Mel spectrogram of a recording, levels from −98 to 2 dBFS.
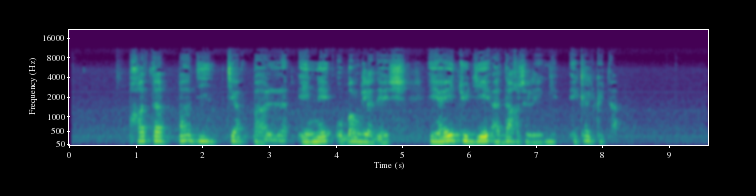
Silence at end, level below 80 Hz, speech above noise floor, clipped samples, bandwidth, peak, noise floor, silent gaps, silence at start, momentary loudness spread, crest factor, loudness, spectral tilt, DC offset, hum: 1.35 s; -58 dBFS; 36 dB; under 0.1%; 11 kHz; -2 dBFS; -56 dBFS; none; 0.9 s; 16 LU; 20 dB; -20 LUFS; -5.5 dB/octave; under 0.1%; none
